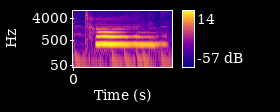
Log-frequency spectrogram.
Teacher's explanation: The first tone is a flat tone. Let's pronounce the first tone in a higher pitch and make it flat.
